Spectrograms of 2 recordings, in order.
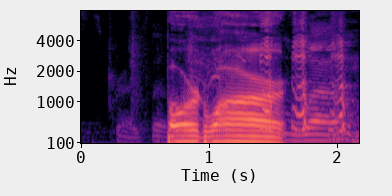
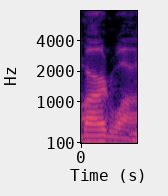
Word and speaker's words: boudoir: Boudoir. Boudoir. So wait, how do you say it? Boudoir. Boudoir. Boudoir. Yeah. Boudoir, not bard. Not Bardwar. Not, Bar- not Bardwar. Boudoir.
